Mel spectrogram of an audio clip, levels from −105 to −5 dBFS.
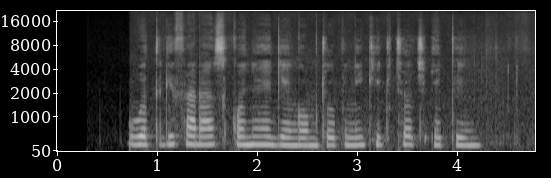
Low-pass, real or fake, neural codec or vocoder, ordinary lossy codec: none; fake; codec, 44.1 kHz, 7.8 kbps, Pupu-Codec; none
